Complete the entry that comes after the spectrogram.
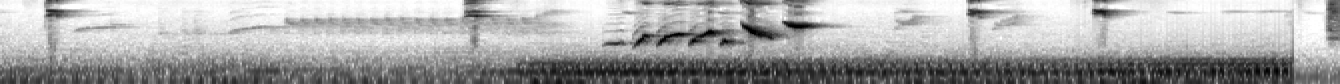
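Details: White-rumped shama giving scattered high chips, a steady whistled note, then a short run of descending slurred whistles, over a noticeable low rumble.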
